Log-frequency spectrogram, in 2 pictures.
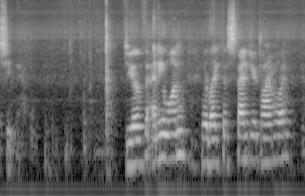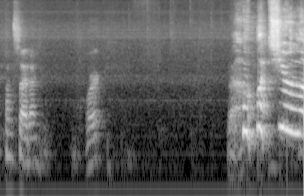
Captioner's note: awkward pause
